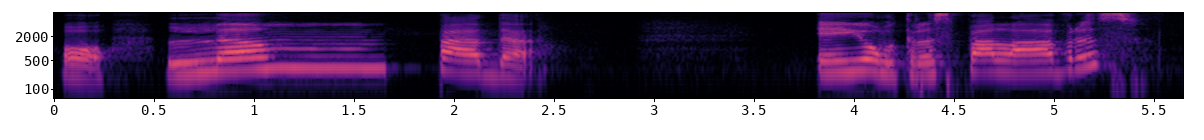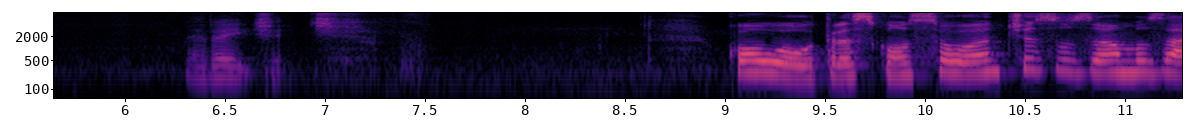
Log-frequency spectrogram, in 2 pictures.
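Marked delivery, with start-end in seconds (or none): 0.5-2.5 lâmpada drawn out slowly, lips closing on the m; teacher stretches lâmpada to show the closed M; louder, slow lâmpada for the class; slow demo word. Shown as a demonstration. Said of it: "a gente fecha a boca pra falar". 6.3-7.2 whispered aside to the class; real whispered interruption. Real, not acted. Teacher aside during recorded lesson.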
